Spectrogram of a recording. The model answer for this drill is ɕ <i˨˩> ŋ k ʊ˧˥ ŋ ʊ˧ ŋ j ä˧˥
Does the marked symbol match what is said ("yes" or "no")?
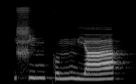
no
